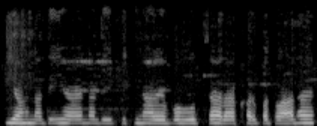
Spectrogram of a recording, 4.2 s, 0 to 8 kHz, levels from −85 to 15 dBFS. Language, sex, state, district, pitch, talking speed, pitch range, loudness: Hindi, female, Bihar, Purnia, 225 Hz, 155 wpm, 220-230 Hz, -25 LUFS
